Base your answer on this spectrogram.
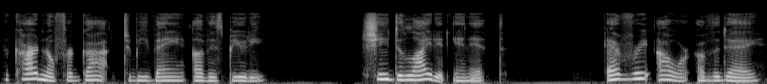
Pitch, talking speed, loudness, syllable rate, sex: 190 Hz, 140 wpm, -18 LUFS, 4.9 syllables/s, female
